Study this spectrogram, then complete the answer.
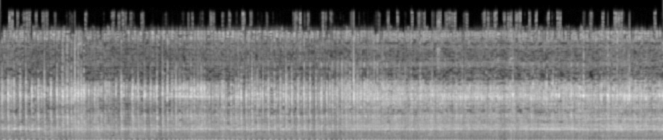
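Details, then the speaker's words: TVS Ntorq scooter idling with a fast, uneven rattle over the engine beat from the magneto side, caused by a loose flywheel (magnet) nut; the fix is to tighten and lock the nut. "ये नट बिल्कुल ढीला है तो ये नट सारे एंटोर का यही ढीला होता है तभी मैगनेट साइड से आवाज आती है"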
